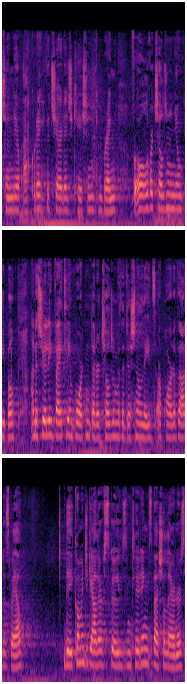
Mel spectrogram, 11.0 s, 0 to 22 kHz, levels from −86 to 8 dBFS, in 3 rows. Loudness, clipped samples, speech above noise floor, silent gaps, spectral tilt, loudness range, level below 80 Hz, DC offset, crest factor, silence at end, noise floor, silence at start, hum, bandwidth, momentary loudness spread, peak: -23 LUFS; under 0.1%; 24 dB; none; -2.5 dB/octave; 2 LU; -46 dBFS; under 0.1%; 20 dB; 0 s; -47 dBFS; 0 s; none; 14 kHz; 7 LU; -2 dBFS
